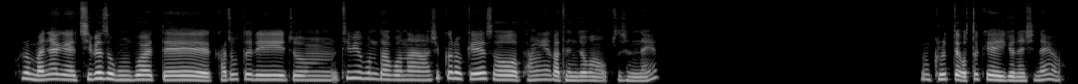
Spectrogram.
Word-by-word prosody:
그럼 270 -4 0
만약에 220 0 +2
집에서 255 +4 +3
공부할 215 +1 +1
때 200 -3 +2
가족들이 220 0 0
좀 200 -1 -4
티비 295 -1 -2
본다거나 215 -6 -2
시끄럽게 255 +1 +1
해서 215 -6 +2
방해가 215 0 -3
된 190 -1 -3
적은 185 -1 -1
없으셨나요? 180 - -6 2.6
그럼 230 - -8
그럴 235 +1 0
때 235 -2 +2
어떻게 215 +2 +2
이겨내시나요? 190 +3 -2
215 Hz, 300 characters per minute, -24 LUFS, 200-235 Hz, 2.6 s, 집에서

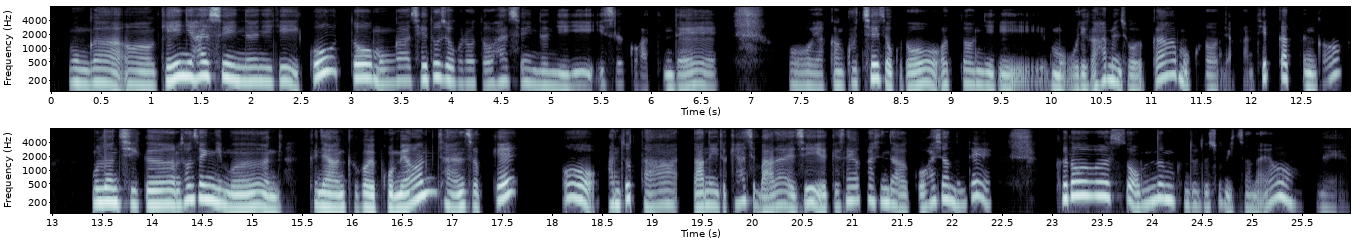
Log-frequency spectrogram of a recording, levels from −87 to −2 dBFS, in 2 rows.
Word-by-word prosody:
뭔가 175 -3 -3
어 155 -2 -3
개인이 235 +6 +7
할 245 +2 +5
수 240 0 +6
있는 195 -3 +2
일이 185 0 -3
있고 250 - +3
또 225 0 +5
뭔가 195 +1 -5
제도적으로도 190 -5 -3
할 185 +3 -8
수 180 -1 -6
있는 155 -3 -7
일이 140 +1 -5
있을 160 0 -10
것 - - -26
같은데 135 +3 -8 0.7
'어 150 -1 -10
약간 140 +2 -8
구체적으로 160 -4 -1
어떤 155 0 -7
일이 135 -2 -5 0.2
뭐 130 -3 -2
우리가 130 +1 -6
하면 200 +2 -2
좋을까?' 200 - -5
뭐 - - -4
그런 130 -1 -13
약간 - - -24
팁 230 +1 -6
같은 180 -11 -3
거 215 - -10 0.5
물론 200 +1 +7
지금 180 -1 +2
선생님은 165 - +4 0.3
그냥 155 -3 +3
그걸 145 0 +2
보면 160 - +4
자연스럽게 170 - +1 0.4
'어 240 -6 +2
안 180 0 -1
좋다. 175 -5 -5 0.2
나는 165 +2 -1
이렇게 160 +3 -10
하지 210 -1 -6
말아야지.' 150 +6 -2
이렇게 150 0 -3
생각하신다고 200 -8 -4
하셨는데 210 +2 -2 0.6
그럴 280 +1 +5
수 260 -4 -4
없는 220 +8 +1
분들도 170 -3 -13
좀 160 -2 -11
있잖아요. 180 - -5 0.2
네. 145 -2 -20
175 Hz, 290 characters per minute, -23 LUFS, 150-210 Hz, 0.7 s, 개인이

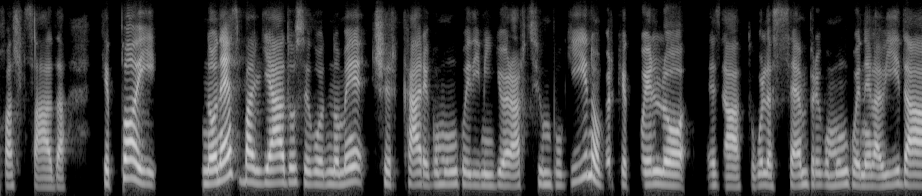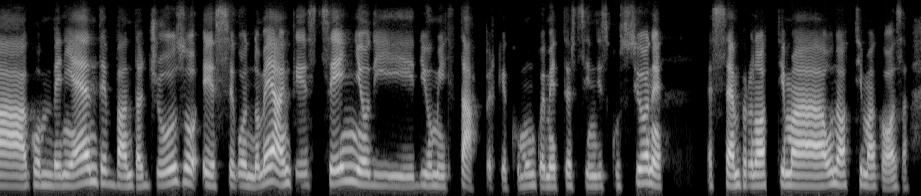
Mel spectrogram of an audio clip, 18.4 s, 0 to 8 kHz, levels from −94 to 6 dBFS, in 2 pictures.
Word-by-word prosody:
falsata. 145 -4 -4 0.3
Che 200 - -3
poi 345 - +5 0.5
non 200 +1 +6
è 305 +6 +9
sbagliato 210 - +3
secondo 185 -3 -3
me 215 +3 +1
cercare 180 -2 -1
comunque 185 +1 -4
di 175 0 -7
migliorarsi 170 +1 -2
un 185 - -5
pochino, 215 - -2
perché 180 0 -7
quello 185 -3 +2 0.2
esatto, 155 -2 -2
quello 175 0 -1
è 160 - -8
sempre 180 +3 -3
comunque 175 +1 -3
nella 160 -1 0
vita 165 -3 +3
conveniente 175 +5 0
e - - -13
vantaggioso 175 +6 -2
e 165 - -2
secondo 165 -1 -4
me 210 +6 +4
anche 180 -4 +3
s 170 - -21
segno 205 -2 +1
di 155 -3 -8
di 175 +2 -8
umiltà, 160 -2 -3
perché 440 -3 -14
comunque 165 +1 -7
mettersi 160 +2 -5
in 155 - -4
discussione 160 +3 -1 0.4
è 165 - -13
sempre 170 +1 -1
un'ottima 165 -1 +4
un'ottima 175 -3 -1
cosa. 140 -3 -4
175 Hz, 145 wpm, -23 LUFS, 165-195 Hz, 0.5 s, è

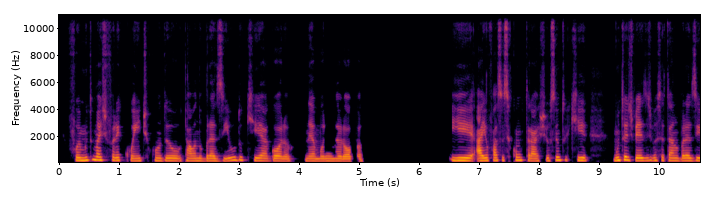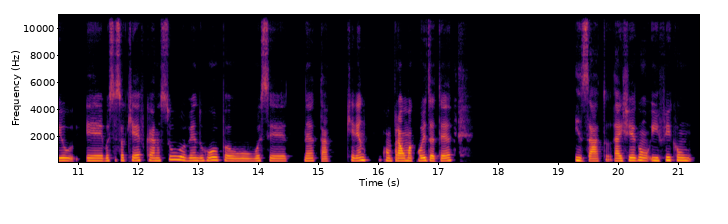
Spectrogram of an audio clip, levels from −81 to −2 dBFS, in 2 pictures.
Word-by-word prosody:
foi 205 -2 0
muito 215 +5 +2
mais 225 -2 +4
frequente 205 -5 -3
quando 185 -1 -3
eu 180 -1 +1
estava 180 -2 -2
no 180 -1 -2
Brasil 175 +4 0
do 225 0 -1
que 200 -3 -3
agora, 175 -2 0 0.2
né, 170 -2 -2
morando 170 0 -2
na 170 - -3
Europa. 160 -1 -1 1.5
E 195 -2 +4
aí 185 +1 +5
eu 195 - +2
faço 200 +1 -1
esse 200 - -5
contraste. 190 -6 -1
Eu 185 - -1
sinto 220 +3 0
que 205 -2 -1 0.4
muitas 215 +1 +4
vezes 190 -1 +2
você 200 0 -3
tá 195 -1 -1
no 185 - -1
Brasil, 190 0 +1 0.2
eh, 185 -1 +1
você 190 +2 -4
só 200 -1 0
quer 200 0 0
ficar 200 -1 -2
na 190 0 -1
sua 245 +2 +2
vendo 190 0 -1
roupa 215 +1 +1
ou 175 -1 -2
você, 175 -2 -2 0.3
né, 180 0 0
tá 165 -3 -5 0.3
querendo 210 +2 +1 0.2
comprar 185 -1 +4
uma 185 +1 +3
coisa 185 0 +3
até 180 +4 0 2.1
Exato. 180 +4 +1
Aí 180 0 +2
chegam 200 0 +2
e 195 -1 +1
ficam, 205 -2 +2
190 Hz, 150 wpm, -23 LUFS, 180-205 Hz, 2.1 s, aí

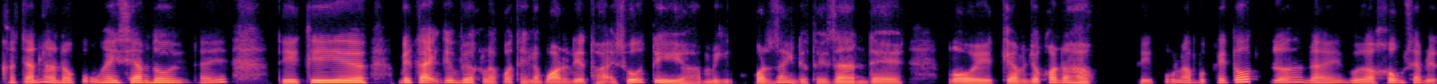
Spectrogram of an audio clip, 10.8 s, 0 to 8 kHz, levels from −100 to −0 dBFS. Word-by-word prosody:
c - - -6
chắn - - +2
là - - +1
nó - - -1
cũng - - -7
hay 190 -1 +1
xem 185 +1 +3
thôi, 190 +1 +1
đấy. 195 +7 -4 0.4
Thì 150 -1 +1
cái 190 +4 +6 0.5
bên 175 -1 +3
cạnh - - +3
cái 185 +1 -1
việc 160 -6 -1
là 125 - -2
có 155 +5 -3
thể 145 -4 -8
là 120 - -3
bỏ 115 -1 +3
được 110 - -7
điện 110 -2 -2
thoại - - -4
xuống, 150 +5 +2
thì, 135 -8 +2
ờ, 110 -2 -6
mình 115 0 -6 0.2
còn 135 -2 +2
dành 190 -1 -3
được 125 - -6
thời 125 -1 -5
gian 150 +2 0
để 125 -1 -1 0.4
ngồi 125 -1 +2
kèm 130 -2 0
cho 155 - +3
con 160 +1 +1
nó 170 - +2
học 150 -3 0 0.4
thì 135 - -5
cũng - - -6
là 165 - -1
một 150 - -8
cái 175 - -3
tốt 235 +3 +3
nữa. 220 +3 -2
Đấy, 175 +2 -3
vừa 155 -4 0
không 170 +3 0
xem 170 -1 -3
điện 155 - -3
155 Hz, 285 wpm, -26 LUFS, 130-180 Hz, 0.5 s, cái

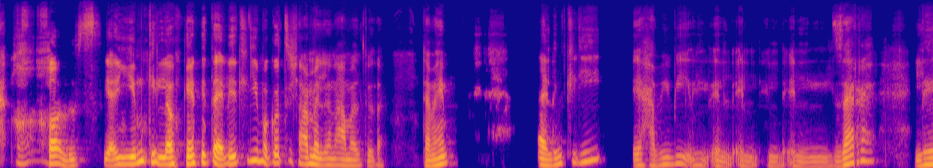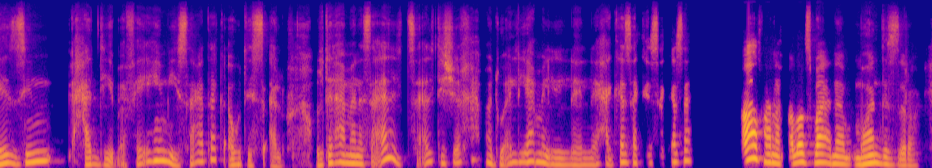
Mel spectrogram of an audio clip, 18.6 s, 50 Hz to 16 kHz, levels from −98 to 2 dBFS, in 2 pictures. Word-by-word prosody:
خ - - -9 0.2
خالص 125 -7 +2
يعني 125 +1 +4
يمكن 190 +5 +5
لو 140 - +9
كانت 160 +3 +4
قالت 155 +7 +5
لي 225 +1 +3
ما 210 - +2
كنتش 175 +2 -3
هاعمل 150 0 +4
اللي 135 -2 +1
أنا 130 -1 -4
عملته 120 -2 -4
ده - - -12 0.3
تمام. 150 +8 +1 0.8
قالت 130 +8 +1
لي 210 +8 -4 0.3
يا 120 +1 -3
حبيبي 140 +6 -6
ال 125 -1 -10
ال 105 -3 -8
ال 105 -2 -10
ال 100 -1 -10 0.4
الزرع 170 - -1 0.4
لازم 165 - 0 0.2
حد 140 -1 -5
يبقى 120 - -7
فاهم 205 +7 -1
يساعدك 200 - -5
أو 130 +1 -3
تسأله، 115 -6 -6 0.3
قلت 125 +6 -5
لها 180 +1 0
ما 170 -1 +1
أنا 160 - +1
سألت 195 - -3
سألت 175 +3 -7
الشيخ 90 - -4
أحمد 170 -7 -8
وقال 170 - -6
لي 190 0 -4
اعمل 195 -4 -1 0.3
ال 130 +1 -7
كذا، - - -6 0.3
كذا، 170 0 -8
كذا، 190 +3 -3 0.5
آه 270 - +11
فأنا 175 -4 +4
خلاص 190 0 +4
بقى 185 -1 +5
أنا 155 -3 +1
مهندس 150 +2 +3
زراعي، 125 -3 -6
155 Hz, 175 wpm, -23 LUFS, 130-185 Hz, 0.8 s, آه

